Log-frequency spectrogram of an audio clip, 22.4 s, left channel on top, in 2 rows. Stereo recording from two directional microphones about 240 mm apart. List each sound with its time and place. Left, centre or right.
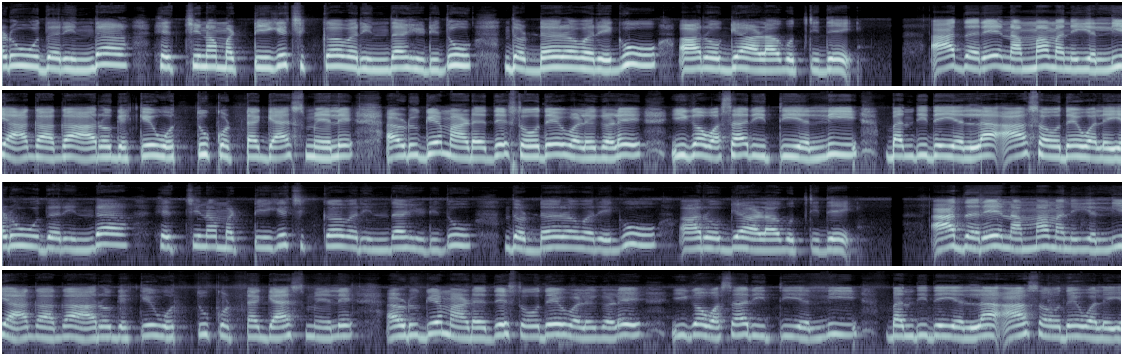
0.0 s a child's voice: left
2.5 s a child's voice: left
6.2 s a child's voice: left
6.7 s a child's voice: left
